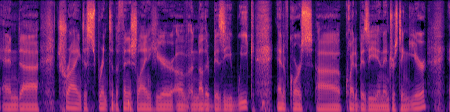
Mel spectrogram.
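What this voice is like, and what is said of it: Sick, under-the-weather voice. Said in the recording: “as you might be able to tell from my voice, a little bit under the weather”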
